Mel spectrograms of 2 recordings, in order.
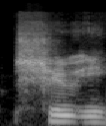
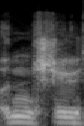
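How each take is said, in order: First: The name begins with a plain sh sound. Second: The name begins with an n sound. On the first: The speaker calls it wrong. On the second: The speaker calls it right.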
